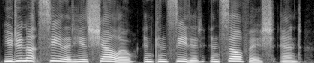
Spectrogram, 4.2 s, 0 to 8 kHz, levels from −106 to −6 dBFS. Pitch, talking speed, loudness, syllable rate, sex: 245 Hz, 185 wpm, -16 LUFS, 4.5 syllables/s, female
